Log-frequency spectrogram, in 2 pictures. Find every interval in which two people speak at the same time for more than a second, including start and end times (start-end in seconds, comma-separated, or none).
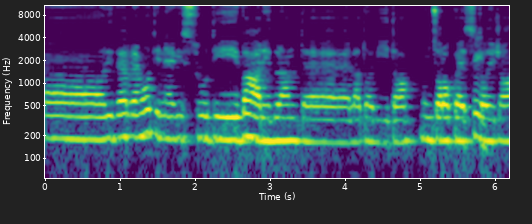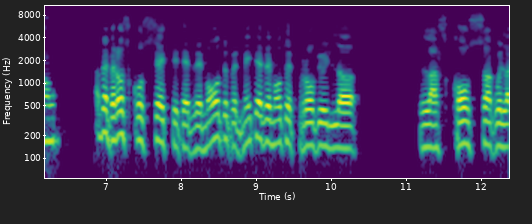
none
